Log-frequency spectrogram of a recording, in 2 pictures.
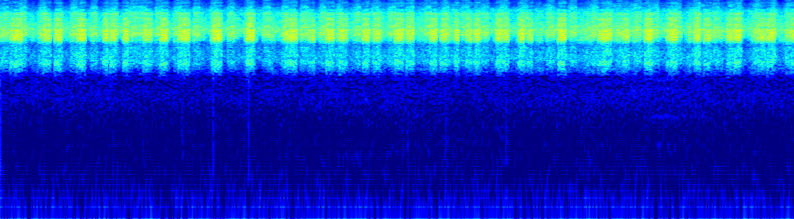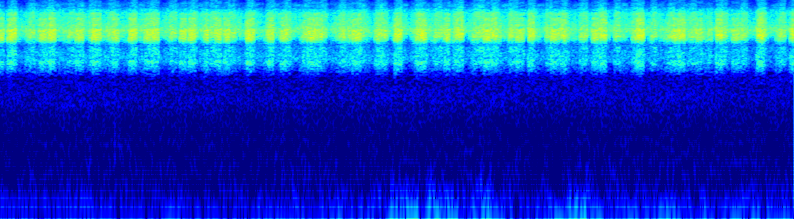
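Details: Cicadas singing in midsummer in a Greek pine forest: a continuous, dense, rasping buzz pulsing rapidly, several insects overlapping in a steady chorus with no other sounds.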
